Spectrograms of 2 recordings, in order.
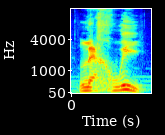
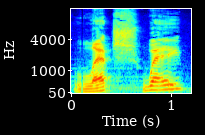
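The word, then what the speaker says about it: lechwe: not least the nile lehui i actually think it's pronounced lech way feel free to let me know down in the comments but we just sounds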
